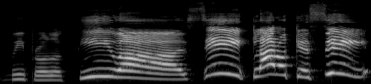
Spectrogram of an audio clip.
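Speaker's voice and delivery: high, loud, slow mock Spanish flourish; hammed-up Spanish. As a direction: show off your Spanish with gusto. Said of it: "I can Spanish so good".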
